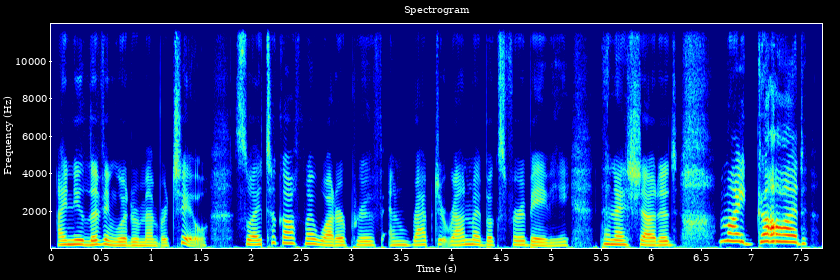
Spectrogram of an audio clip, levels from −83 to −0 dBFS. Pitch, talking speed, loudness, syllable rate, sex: 220 Hz, 200 wpm, -22 LUFS, 5.6 syllables/s, female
